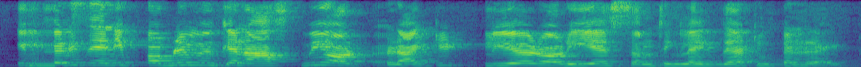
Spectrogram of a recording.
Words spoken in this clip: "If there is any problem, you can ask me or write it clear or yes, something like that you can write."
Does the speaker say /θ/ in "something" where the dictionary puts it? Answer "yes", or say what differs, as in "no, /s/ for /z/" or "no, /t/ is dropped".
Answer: no, /t/ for /θ/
